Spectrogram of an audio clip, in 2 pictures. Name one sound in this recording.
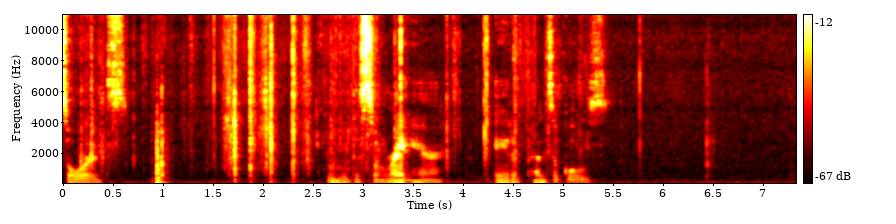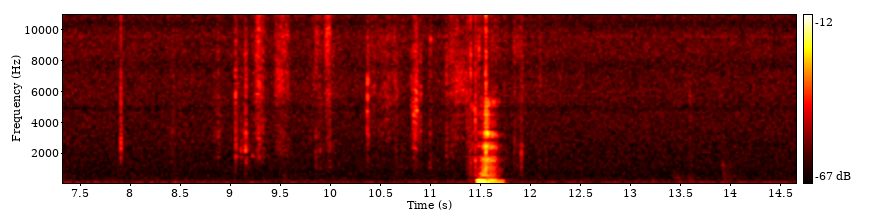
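Cards rustle and slap softly as hands handle them.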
